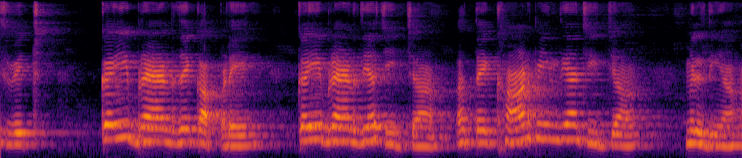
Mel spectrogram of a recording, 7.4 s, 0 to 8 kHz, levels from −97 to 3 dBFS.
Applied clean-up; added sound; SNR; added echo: none; none; none; reverberation time 1.0 s.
